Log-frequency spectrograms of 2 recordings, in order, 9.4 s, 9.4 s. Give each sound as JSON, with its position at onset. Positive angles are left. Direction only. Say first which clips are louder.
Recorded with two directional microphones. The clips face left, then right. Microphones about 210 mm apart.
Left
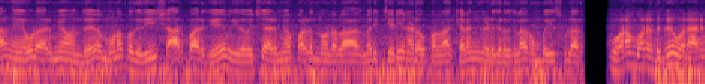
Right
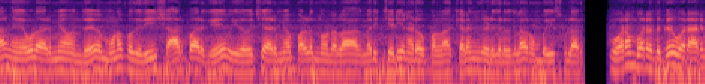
{"t": 0.0, "sound": "speech", "louder": "right 5 dB", "side_deg": -25}
{"t": 8.2, "sound": "a man's voice", "louder": "right 7 dB", "side_deg": -35}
